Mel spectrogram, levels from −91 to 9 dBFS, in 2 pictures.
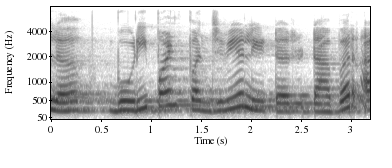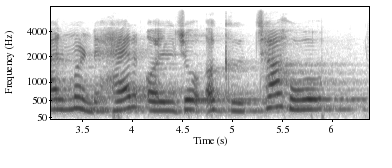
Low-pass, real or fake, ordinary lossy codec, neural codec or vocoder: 7.2 kHz; real; none; none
